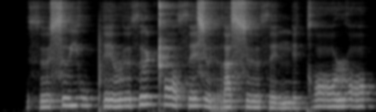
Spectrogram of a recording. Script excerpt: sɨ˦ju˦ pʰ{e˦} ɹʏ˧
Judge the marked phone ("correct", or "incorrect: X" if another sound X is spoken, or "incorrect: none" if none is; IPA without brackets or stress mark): incorrect: e˧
